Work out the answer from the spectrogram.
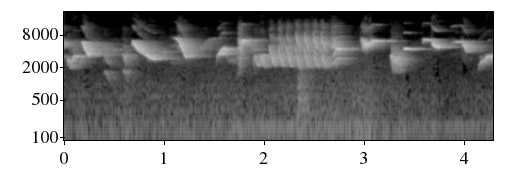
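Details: Four-year-old male black-throated canary, Somerini x Botswana cross fed on seeds and vegetables, sings a sweet fast song of high downslurred whistles with a brief buzzy trill in the middle, phrases running continuously.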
